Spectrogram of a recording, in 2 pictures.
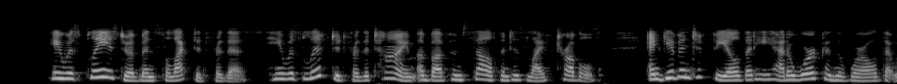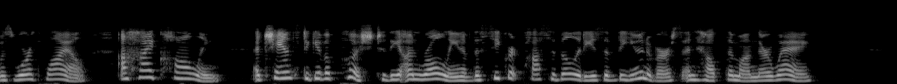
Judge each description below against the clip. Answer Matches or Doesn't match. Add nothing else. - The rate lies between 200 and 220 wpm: Matches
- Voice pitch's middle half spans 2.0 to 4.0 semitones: Doesn't match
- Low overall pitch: Doesn't match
